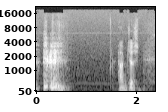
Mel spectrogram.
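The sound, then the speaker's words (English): A lingering cough caught from grandchildren: a harsh, throaty burst, then after a short pause a couple of shorter voiced hacks. “I love this cough I have. It's a present from my grandkids.”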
